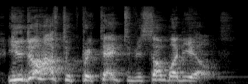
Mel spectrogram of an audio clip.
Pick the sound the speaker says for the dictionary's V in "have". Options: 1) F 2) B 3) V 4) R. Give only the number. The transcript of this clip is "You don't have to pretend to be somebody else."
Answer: 1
